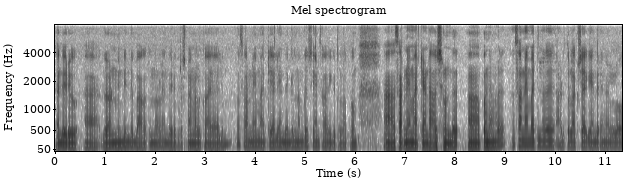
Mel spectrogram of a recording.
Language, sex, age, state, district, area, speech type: Malayalam, male, 18-30, Kerala, Pathanamthitta, rural, spontaneous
